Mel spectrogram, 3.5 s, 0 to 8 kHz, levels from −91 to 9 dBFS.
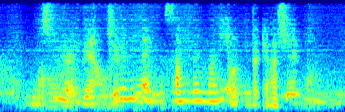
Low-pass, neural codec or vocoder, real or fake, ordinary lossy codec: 7.2 kHz; codec, 44.1 kHz, 0.9 kbps, DAC; fake; none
